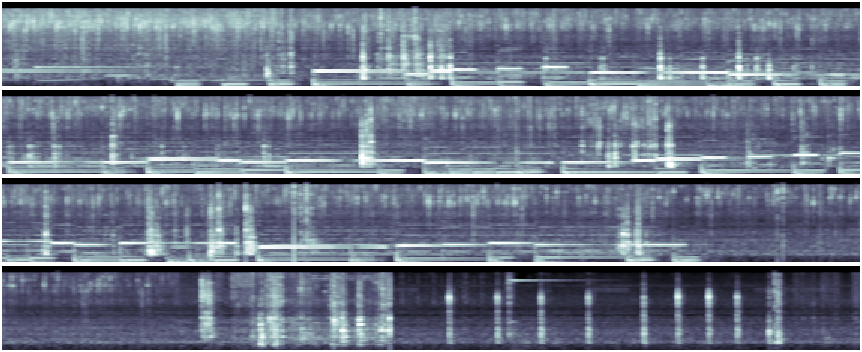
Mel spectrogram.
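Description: Chicken tenders sizzling steadily in oil in a frying pan under a splatter lid, with light background music for most of it. The sizzling cuts off suddenly near the end, followed by a few light taps.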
